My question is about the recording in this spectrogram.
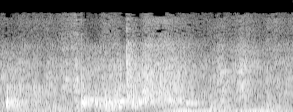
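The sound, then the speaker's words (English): A man shuts a door, with a dull knock partway through amid scraping, rattling handling noise, moderately loud, with no one talking. “Man closing the door.”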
